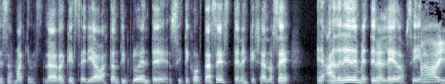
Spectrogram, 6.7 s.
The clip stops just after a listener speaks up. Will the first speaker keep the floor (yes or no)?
no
